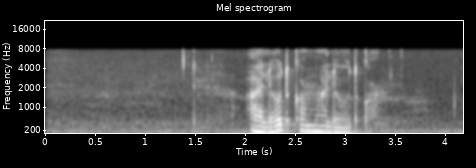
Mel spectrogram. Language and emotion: Russian, neutral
